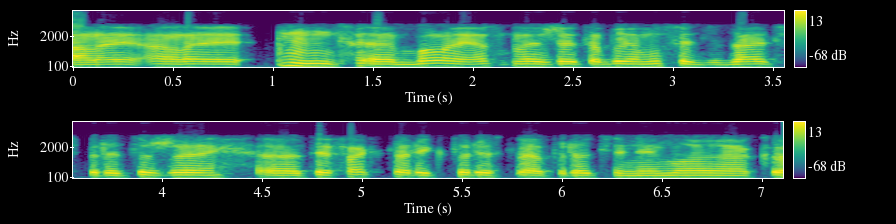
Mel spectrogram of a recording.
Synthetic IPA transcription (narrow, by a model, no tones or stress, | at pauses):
alɛalɛ | bɔlɔjasnɛːʒɛt̪ɔbuɟɛmusɪɛɟzd̪acpɾɛt̪ɔʒɛt̪ɪɛfakt̪ɔɾikt̪ɔɾɛːst̪ɔjapɾɔciɲɛmɔjuakɔ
